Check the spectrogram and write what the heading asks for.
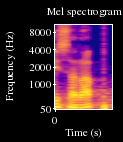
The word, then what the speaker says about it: sarap: If you're gonna say sarap, you need to kind of roll your R's.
